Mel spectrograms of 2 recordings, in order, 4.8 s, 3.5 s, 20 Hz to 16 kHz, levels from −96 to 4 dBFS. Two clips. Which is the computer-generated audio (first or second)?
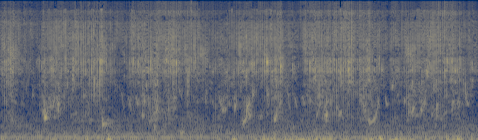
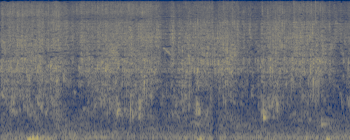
first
